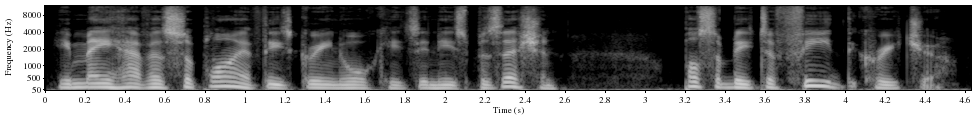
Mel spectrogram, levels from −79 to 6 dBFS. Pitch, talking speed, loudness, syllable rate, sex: 135 Hz, 205 wpm, -18 LUFS, 6.8 syllables/s, male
